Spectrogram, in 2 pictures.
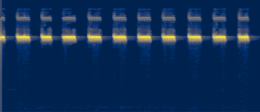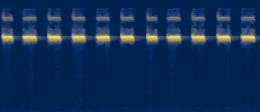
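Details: Summer-evening chirping of a male cricket, a regular train of brief, high-pitched, ringing pulses, close to four each second, with nothing else heard.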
